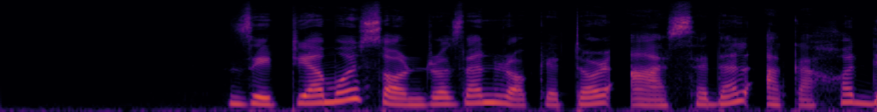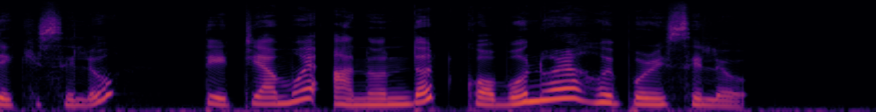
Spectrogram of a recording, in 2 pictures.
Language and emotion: Assamese, happy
